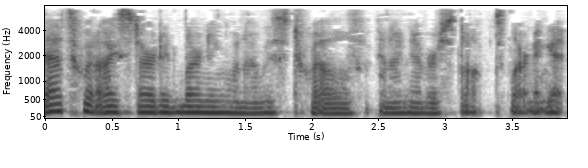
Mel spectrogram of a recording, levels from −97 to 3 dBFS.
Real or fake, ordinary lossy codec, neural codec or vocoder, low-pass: fake; MP3, 32 kbps; vocoder, 22.05 kHz, 80 mel bands, HiFi-GAN; 7.2 kHz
